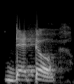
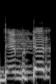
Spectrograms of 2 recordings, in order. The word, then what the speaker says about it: debtor: तो आप बन जाते हो उसके डेटर। ओके, यहाँ पे हमें याद रखना है, ये बी साइलेंट है बच्चों, डेबिटर नहीं बोलना है आपको, इट इज डेटर, मतलब यू ओ हिम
